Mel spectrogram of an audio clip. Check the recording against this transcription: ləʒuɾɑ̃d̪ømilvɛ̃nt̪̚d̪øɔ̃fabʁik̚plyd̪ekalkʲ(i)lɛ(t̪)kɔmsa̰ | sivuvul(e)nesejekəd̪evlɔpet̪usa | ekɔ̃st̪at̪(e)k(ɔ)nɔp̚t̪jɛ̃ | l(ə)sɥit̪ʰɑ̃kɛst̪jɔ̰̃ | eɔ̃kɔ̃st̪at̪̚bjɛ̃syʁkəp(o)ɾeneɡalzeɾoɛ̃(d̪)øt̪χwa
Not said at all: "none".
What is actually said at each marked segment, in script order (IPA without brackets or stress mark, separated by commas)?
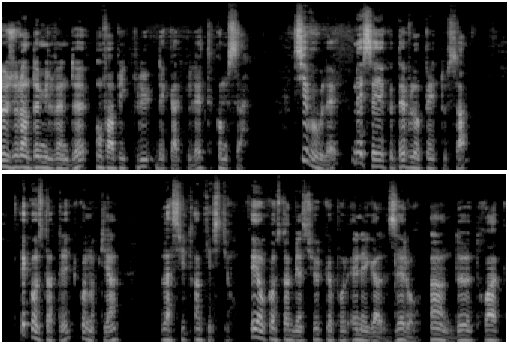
y, t̪, e, e, ɔ̃, a, u, d̪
